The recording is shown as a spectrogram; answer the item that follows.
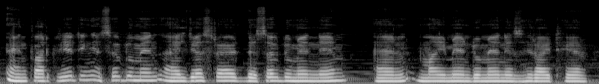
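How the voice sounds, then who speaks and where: Very dark-voiced man narrating a tutorial. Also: a little high, little pitch movement, moderate pace, dull audio. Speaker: tutorial presenter. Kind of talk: instructional screen-share narration. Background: background music.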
